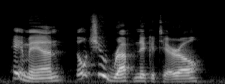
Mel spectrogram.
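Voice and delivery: normal talking voice

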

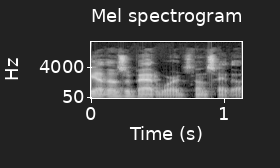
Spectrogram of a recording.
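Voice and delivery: ordinary talk

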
